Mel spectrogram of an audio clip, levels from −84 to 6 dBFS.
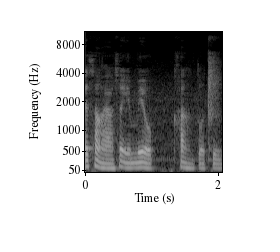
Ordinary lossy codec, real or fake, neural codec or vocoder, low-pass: Opus, 64 kbps; real; none; 9.9 kHz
